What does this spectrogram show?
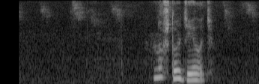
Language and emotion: Russian, sad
